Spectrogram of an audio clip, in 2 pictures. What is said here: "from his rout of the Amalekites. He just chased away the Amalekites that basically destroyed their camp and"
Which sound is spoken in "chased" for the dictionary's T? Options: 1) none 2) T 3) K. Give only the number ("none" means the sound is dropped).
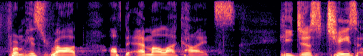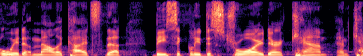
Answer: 1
